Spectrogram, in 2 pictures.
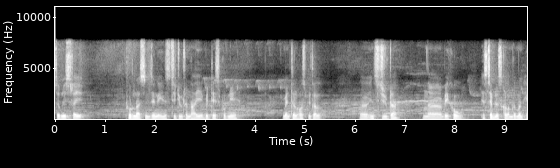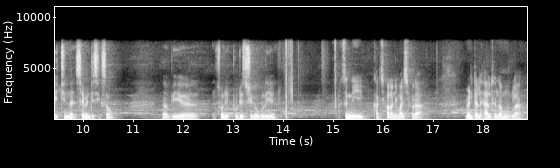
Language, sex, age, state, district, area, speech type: Bodo, male, 30-45, Assam, Udalguri, urban, spontaneous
